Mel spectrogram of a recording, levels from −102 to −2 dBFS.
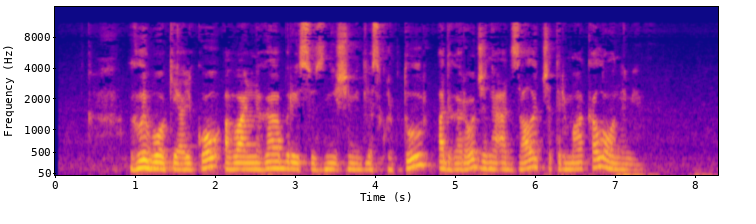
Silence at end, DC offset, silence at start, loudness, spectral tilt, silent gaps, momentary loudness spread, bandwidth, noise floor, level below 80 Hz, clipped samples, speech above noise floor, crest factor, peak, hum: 0.25 s; under 0.1%; 0.4 s; -19 LUFS; -5.5 dB/octave; none; 8 LU; 11.5 kHz; -54 dBFS; -54 dBFS; under 0.1%; 36 dB; 18 dB; -2 dBFS; none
